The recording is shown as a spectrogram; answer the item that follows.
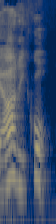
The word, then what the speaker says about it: haricots: haricots vous que vous vous m'entendez comment je prononce les haricots alors que là on dit les habitudes j'ai mis la liaison parce que ce h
